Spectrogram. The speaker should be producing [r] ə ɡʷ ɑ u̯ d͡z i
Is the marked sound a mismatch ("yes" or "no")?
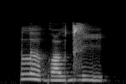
yes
